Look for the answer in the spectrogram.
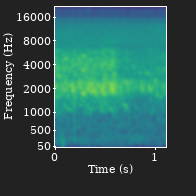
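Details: A Major Mitchell's (Pink) cockatoo in the Australian outback, near remote waterholes, gives a single harsh, quavering, slightly nasal call, its distinctive call, wavering for about a second over a faint background hiss.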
